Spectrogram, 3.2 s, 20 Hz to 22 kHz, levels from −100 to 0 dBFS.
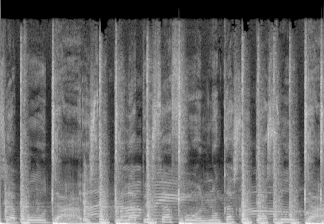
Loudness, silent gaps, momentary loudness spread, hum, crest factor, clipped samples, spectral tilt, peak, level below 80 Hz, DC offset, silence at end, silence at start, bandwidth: -12 LUFS; none; 4 LU; none; 10 dB; under 0.1%; -4.5 dB/octave; 0 dBFS; -12 dBFS; under 0.1%; 0 s; 0 s; over 20 kHz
